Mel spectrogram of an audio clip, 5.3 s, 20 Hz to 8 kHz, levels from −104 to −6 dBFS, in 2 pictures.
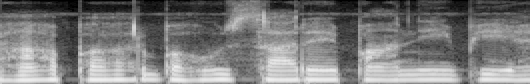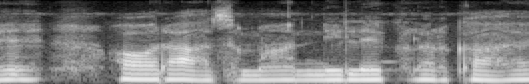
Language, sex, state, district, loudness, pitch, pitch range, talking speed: Hindi, male, Jharkhand, Ranchi, -20 LUFS, 130 Hz, 125-135 Hz, 145 wpm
